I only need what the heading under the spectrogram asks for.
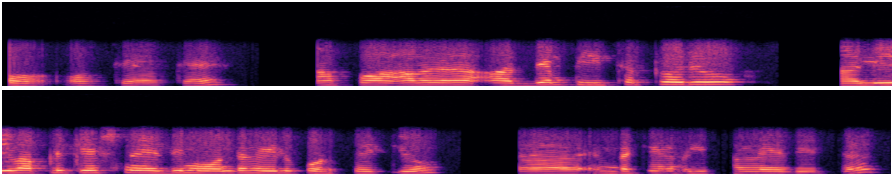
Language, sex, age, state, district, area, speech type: Malayalam, female, 30-45, Kerala, Kannur, rural, conversation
